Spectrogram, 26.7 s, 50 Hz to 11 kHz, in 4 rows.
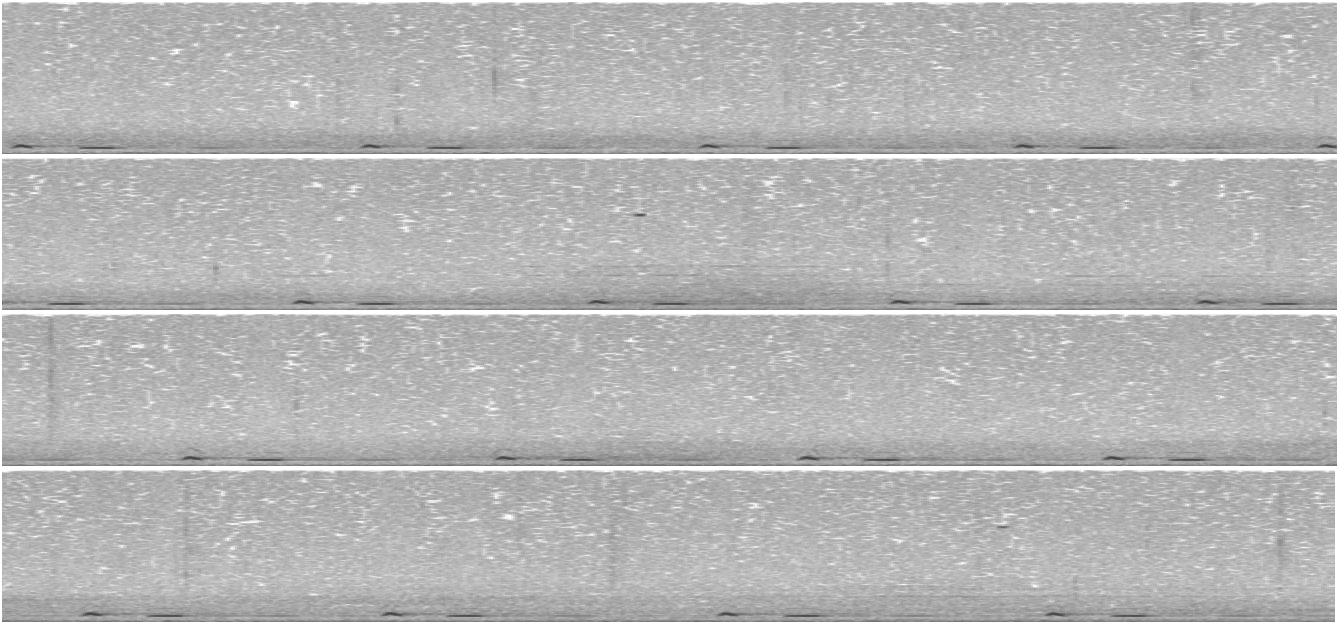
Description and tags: Recording of a cuckoo in Denmark in May 2011. Unfiltered.He sang all the night and most of the day and that for days! Sennheiser MKH 40 and Oade FR2-le.
ringtone, field-recording, cuckoo, denmark, spooky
